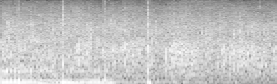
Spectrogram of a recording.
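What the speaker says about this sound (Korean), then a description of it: "우리 하나님 앞에 감사와 영광의 박수 합시다." A church congregation at a Sunday worship service claps together in a dense, even burst of applause, heard from within the room.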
